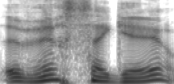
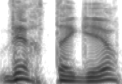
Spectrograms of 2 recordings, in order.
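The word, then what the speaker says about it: Vestager: qui est une danoise qui s'appelle margrethe verse vers sa guerre vers ta guerre pardon c'est difficile à prononcer a fait un travail vraiment sérieux c'est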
